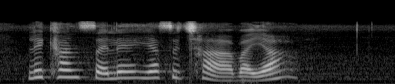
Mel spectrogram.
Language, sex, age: Northern Sotho, female, 30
